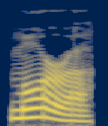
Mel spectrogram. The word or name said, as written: morra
